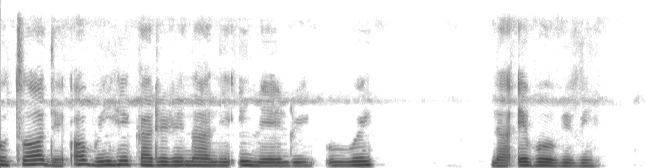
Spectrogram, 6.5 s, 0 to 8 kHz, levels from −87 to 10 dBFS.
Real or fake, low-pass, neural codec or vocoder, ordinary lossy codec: fake; 7.2 kHz; vocoder, 24 kHz, 100 mel bands, Vocos; none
